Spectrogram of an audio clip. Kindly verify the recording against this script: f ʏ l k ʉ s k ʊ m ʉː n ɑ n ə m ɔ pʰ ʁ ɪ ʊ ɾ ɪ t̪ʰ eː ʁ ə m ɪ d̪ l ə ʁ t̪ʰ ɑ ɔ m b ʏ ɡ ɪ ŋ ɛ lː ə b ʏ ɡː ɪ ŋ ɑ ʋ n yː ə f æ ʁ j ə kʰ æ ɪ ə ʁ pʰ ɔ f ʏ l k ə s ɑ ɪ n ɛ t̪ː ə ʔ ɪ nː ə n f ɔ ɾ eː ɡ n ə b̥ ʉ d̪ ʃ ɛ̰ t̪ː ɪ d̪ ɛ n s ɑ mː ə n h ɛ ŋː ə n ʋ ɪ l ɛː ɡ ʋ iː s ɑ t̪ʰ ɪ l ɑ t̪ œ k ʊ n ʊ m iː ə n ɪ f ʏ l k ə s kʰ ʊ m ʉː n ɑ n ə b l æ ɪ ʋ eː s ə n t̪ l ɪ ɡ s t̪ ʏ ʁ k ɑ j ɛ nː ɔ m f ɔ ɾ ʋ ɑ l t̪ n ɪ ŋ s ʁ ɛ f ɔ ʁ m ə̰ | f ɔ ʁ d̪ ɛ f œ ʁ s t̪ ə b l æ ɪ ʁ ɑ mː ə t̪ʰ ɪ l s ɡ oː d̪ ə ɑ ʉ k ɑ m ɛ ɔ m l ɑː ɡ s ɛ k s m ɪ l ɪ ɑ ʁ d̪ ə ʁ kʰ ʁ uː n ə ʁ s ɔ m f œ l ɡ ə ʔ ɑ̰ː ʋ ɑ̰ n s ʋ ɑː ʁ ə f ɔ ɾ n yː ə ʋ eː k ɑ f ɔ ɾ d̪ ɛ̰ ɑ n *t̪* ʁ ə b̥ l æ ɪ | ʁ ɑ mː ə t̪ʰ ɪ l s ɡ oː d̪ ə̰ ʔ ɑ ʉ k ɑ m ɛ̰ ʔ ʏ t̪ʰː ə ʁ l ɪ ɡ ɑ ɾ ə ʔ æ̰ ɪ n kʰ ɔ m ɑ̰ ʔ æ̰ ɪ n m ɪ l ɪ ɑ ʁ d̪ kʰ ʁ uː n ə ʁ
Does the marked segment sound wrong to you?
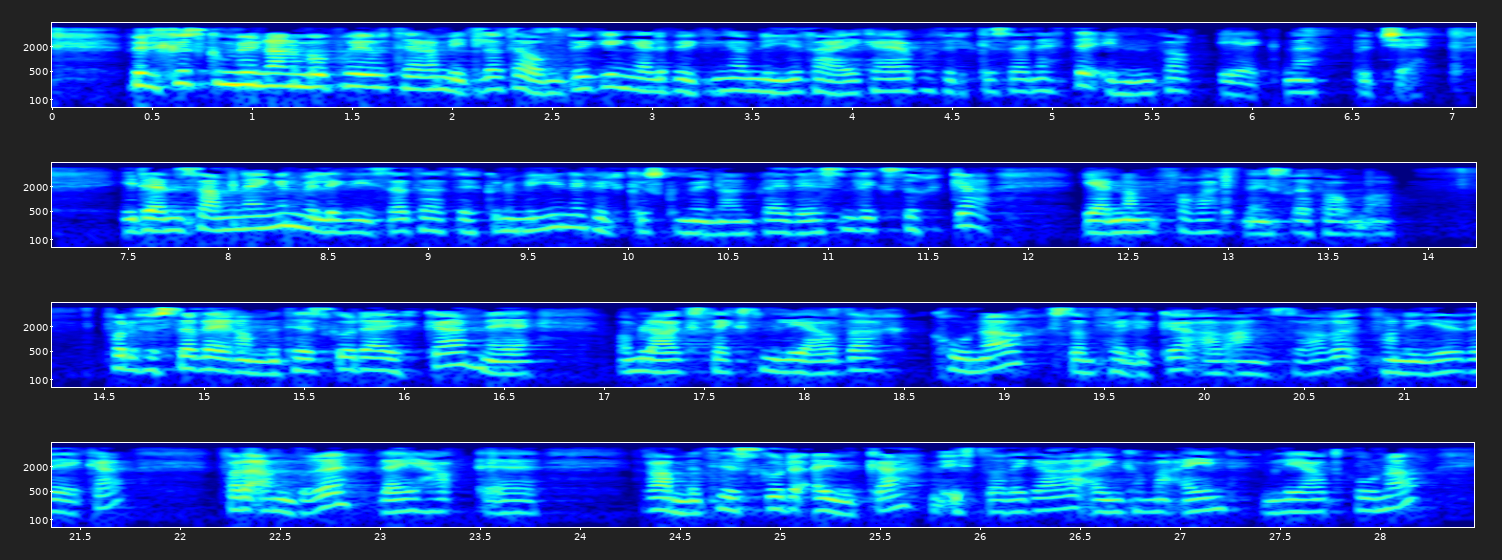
yes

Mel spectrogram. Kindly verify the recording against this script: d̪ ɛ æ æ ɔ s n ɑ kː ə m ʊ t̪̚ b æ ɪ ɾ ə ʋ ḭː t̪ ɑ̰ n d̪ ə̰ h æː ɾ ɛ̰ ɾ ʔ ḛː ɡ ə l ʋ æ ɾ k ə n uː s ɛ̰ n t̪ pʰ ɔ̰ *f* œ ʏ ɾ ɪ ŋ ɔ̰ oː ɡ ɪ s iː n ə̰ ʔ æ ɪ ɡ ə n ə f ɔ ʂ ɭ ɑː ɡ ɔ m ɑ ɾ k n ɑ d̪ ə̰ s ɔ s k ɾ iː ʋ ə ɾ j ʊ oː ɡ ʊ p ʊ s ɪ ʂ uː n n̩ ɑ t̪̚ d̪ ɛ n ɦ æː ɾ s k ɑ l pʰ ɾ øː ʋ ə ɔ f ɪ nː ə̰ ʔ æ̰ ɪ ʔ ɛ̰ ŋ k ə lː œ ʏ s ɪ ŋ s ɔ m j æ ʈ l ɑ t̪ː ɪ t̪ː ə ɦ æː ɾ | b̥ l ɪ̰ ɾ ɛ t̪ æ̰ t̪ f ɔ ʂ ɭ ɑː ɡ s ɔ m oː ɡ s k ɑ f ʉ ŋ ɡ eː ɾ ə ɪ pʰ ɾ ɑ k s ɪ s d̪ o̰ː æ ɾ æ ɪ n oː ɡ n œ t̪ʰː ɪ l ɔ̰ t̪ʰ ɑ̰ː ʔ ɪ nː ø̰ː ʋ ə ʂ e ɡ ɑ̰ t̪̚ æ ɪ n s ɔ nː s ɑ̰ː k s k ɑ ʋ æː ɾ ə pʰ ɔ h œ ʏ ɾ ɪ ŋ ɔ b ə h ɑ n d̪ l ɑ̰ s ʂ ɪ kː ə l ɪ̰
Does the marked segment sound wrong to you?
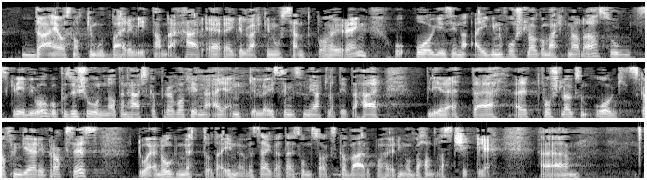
yes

